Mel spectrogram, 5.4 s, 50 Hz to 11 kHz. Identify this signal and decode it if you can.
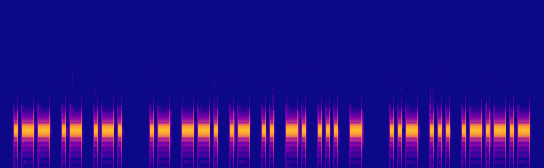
Morse code, heard as a keyed tone, about 32 wpm, 700 Hz. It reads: WAR AGAINST US.
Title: Sentences from Top 1000 Words - Review Part 2 - 30wpm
